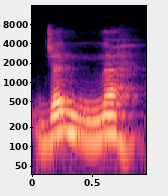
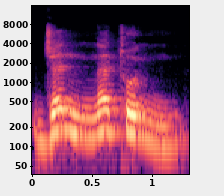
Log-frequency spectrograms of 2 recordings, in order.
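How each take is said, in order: First: The final letter is sounded as an h. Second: The final letter is sounded as a t. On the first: The reading stops on this word. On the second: The reading continues onto a following word.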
